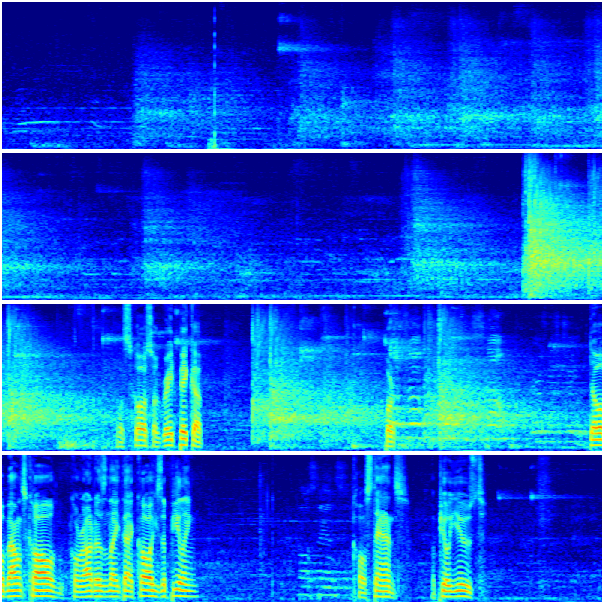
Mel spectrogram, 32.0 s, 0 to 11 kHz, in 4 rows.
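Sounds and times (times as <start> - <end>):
racquetball hit echoing off walls: 4.0 - 8.8, 13.3 - 17.4, 19.3 - 23.1.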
